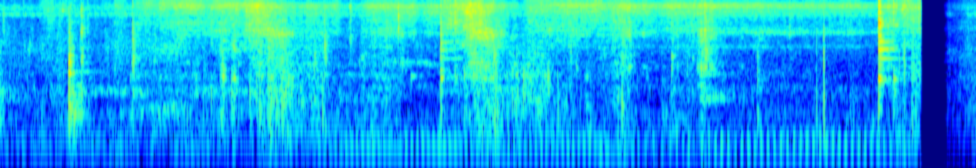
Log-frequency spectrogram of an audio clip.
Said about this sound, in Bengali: কাঠি গজাটা লাবিয়ে আমি একটু নেড়ে চেড়ে নিয়ে আর ওপর থেকে তুলে নিচ্ছি কাঠি গজাগুলো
